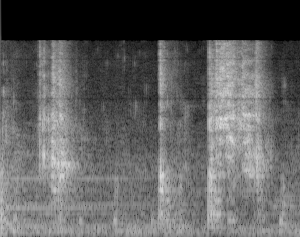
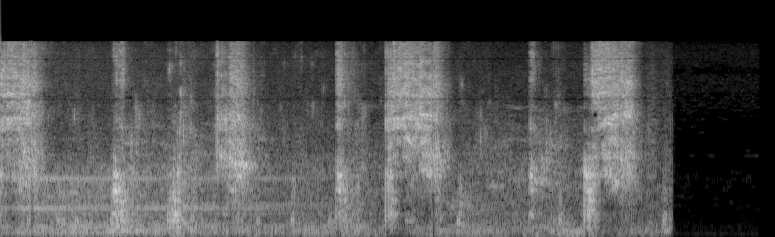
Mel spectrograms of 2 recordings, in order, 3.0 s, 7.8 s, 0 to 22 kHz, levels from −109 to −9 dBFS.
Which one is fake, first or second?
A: second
